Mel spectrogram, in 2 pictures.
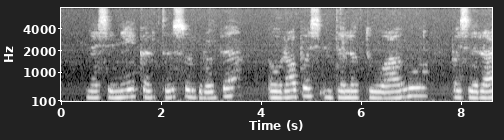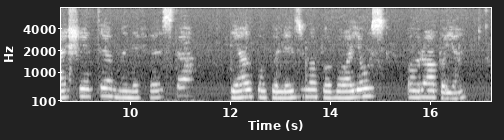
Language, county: Lithuanian, Vilnius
